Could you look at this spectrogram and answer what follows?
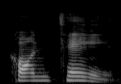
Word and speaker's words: contain: Contain. Con. Content. Mhm. Content. That's con for the first syllable, and tain. It's like tay, and then a big N, a stress on the end. Tain. Contain.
